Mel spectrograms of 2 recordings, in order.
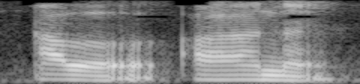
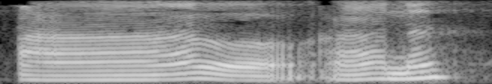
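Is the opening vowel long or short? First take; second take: short; long. First: The opening vowel is kept short. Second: The opening vowel is drawn out long. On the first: It simply means now. "dibaca pendek ya" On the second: It asks a question: is it now? "jadi membacanya panjang ya"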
